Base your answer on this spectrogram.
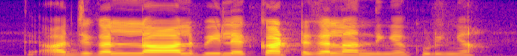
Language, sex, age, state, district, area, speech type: Dogri, female, 45-60, Jammu and Kashmir, Udhampur, rural, spontaneous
